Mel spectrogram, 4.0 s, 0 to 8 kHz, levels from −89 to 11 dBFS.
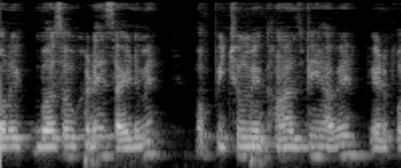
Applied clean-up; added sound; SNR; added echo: classical method WPE with log-MMSE.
